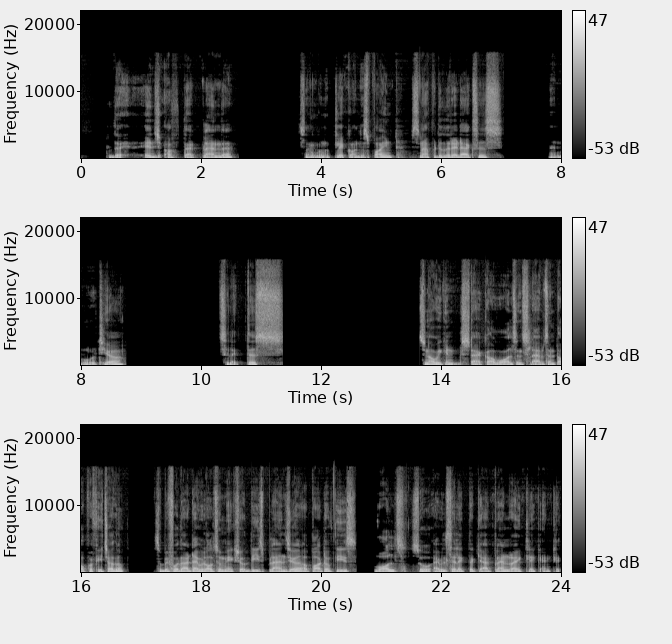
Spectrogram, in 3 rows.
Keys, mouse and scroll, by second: 0.1-0.7 scroll up 8, 0.7 middle click, 1.6-2.6 scroll down 5, 2.6-4.7 scroll up 12, 4.7 right click, 5.6-6.1 scroll down 12, 6.5-8.0 scroll up 9, 8.0-9.2 scroll down 22, 9.2 space, 9.3-10.2 scroll up 4, 10.2-10.7 scroll up 7, 11.1 ,, 11.4 m, 13.1-13.6 scroll down 7, 13.6 middle click, 17.6-18.0 scroll up 12, 18.1 middle click, 18.7 scroll down 1, 19.2-22.0 scroll down 10, 22.7 right click.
